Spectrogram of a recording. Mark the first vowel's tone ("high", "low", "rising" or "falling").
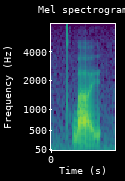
low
